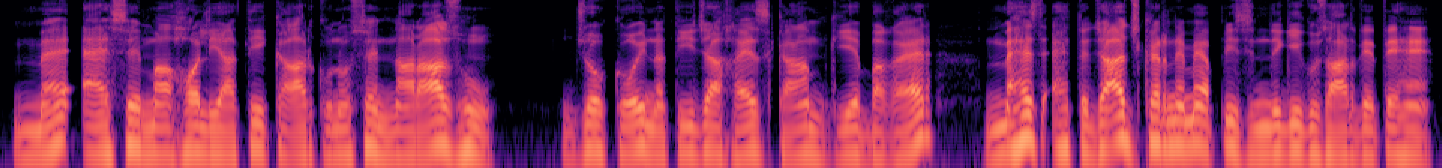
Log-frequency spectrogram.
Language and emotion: Urdu, angry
